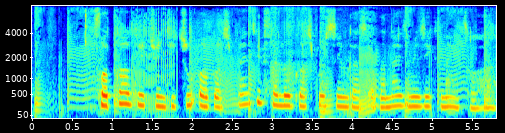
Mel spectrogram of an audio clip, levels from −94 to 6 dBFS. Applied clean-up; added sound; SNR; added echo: none; Fart; 13 dB; none.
